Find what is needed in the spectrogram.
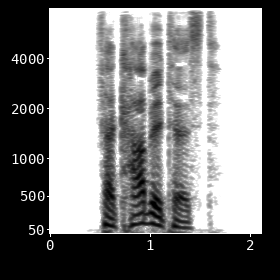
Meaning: inflection of verkabeln: 1. second-person singular preterite 2. second-person singular subjunctive II
- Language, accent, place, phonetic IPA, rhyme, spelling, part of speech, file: German, Germany, Berlin, [fɛɐ̯ˈkaːbl̩təst], -aːbl̩təst, verkabeltest, verb, De-verkabeltest.ogg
